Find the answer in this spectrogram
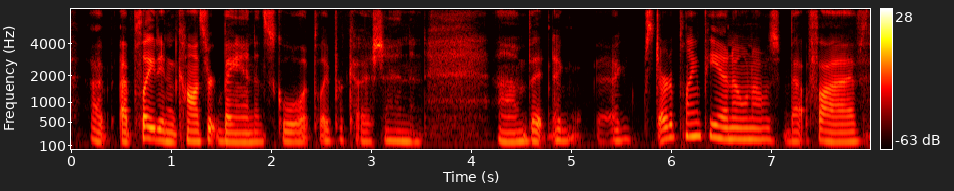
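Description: A woman's fairly low-pitched voice at a moderate pace, with ordinary pitch variation, on a very clean recording with a silent background. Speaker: singer-songwriter and pianist. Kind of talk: casual interview chat. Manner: halting, hesitant.

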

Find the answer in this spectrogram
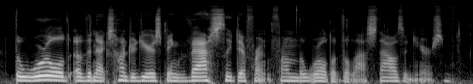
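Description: A woman with a West Coast US accent talks at a fairly quick pace and a fairly low pitch. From US West Coast, Washington State. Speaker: archaeologist. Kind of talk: interview.

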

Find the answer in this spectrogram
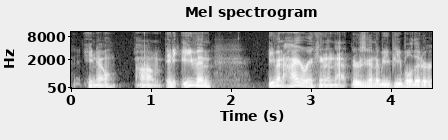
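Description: In an American accent and an ordinary speaking voice, a man talks fairly quickly at medium pitch with lively intonation, on a very clean recording with a silent background. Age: 30s. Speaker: military veteran. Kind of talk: casual chat.

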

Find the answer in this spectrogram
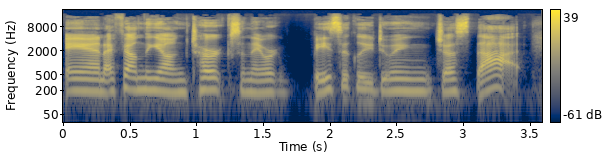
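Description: A woman speaks at a fairly quick pace with a General American accent, medium pitch and a normal speaking voice. The sound is dry and close, with no echo. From US West Coast, Los Angeles. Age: 20s. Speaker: political commentator and online show host. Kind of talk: casual chat. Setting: studio.

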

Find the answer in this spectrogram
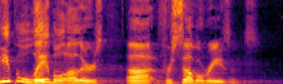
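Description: A man with an American accent speaks at a fairly slow pace, his intonation lively. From Ohio. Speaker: pastor. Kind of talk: sermon.

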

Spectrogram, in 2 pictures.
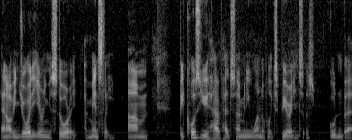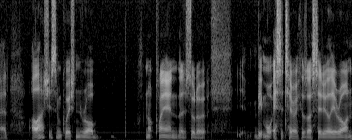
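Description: A man with an Australian accent at a moderate pace, with ordinary pitch variation and long, frequent pauses. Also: fairly low pitch for a man. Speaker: podcast host. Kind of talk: interview conversation. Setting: studio in Melbourne.

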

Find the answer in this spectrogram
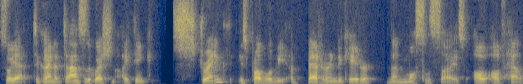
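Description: A man with an Irish accent and a fairly high pitch talks at a very fast pace. He leaves hardly any pauses, and his pitch variation is ordinary. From Ireland. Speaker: PhD researcher and fitness coach. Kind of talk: casual chat.

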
